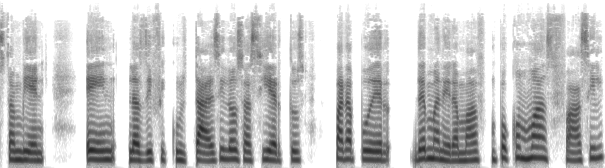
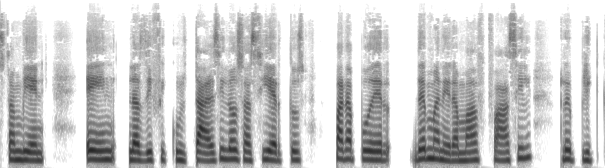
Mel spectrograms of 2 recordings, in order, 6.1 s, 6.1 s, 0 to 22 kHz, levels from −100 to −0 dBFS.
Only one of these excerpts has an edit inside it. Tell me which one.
second; 1 cut; at 4.9 s

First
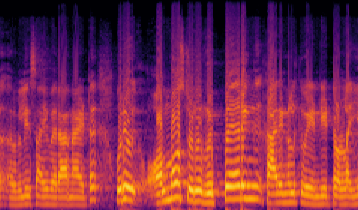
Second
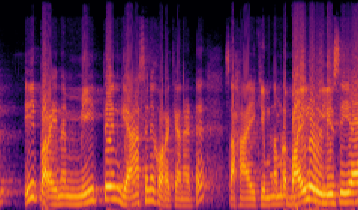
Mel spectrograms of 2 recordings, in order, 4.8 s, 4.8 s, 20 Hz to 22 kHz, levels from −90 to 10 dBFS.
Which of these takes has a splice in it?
second; 1 cut; at 3.6 s

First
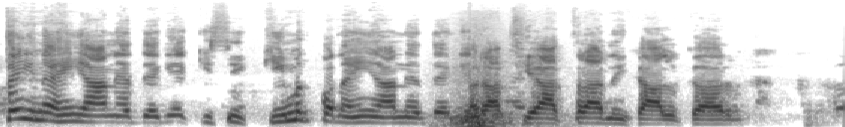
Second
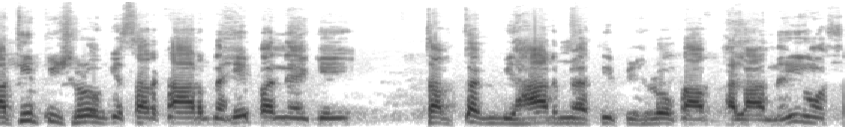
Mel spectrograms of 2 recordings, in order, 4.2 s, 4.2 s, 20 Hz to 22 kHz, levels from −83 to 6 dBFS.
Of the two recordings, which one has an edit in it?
first; 1 cut; at 2.3 s

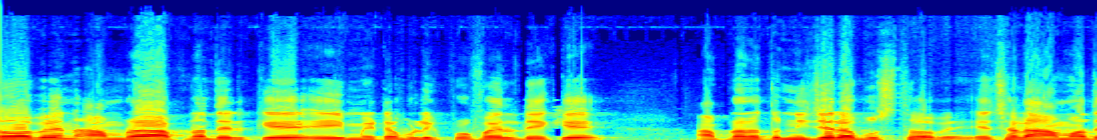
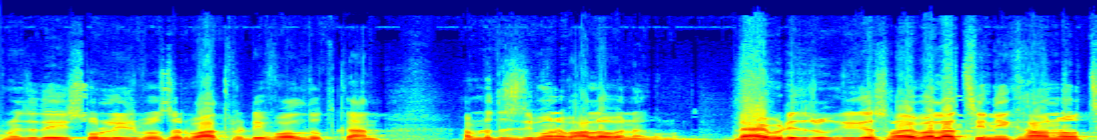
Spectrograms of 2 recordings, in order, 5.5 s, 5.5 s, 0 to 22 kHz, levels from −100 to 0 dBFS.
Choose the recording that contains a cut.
second; 1 cut; at 3.7 s

